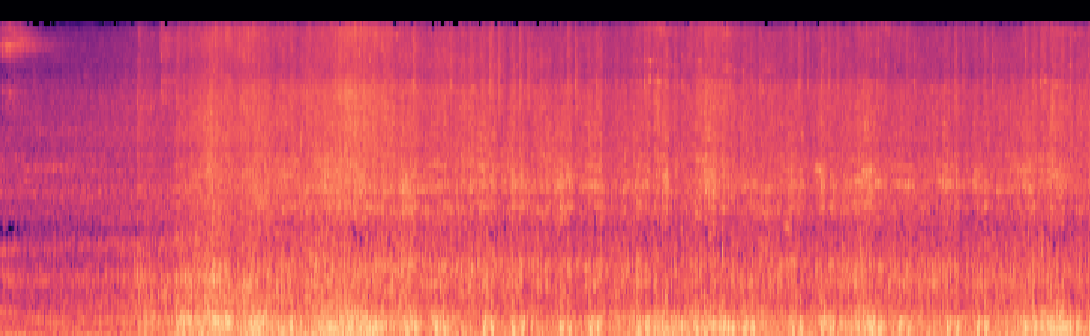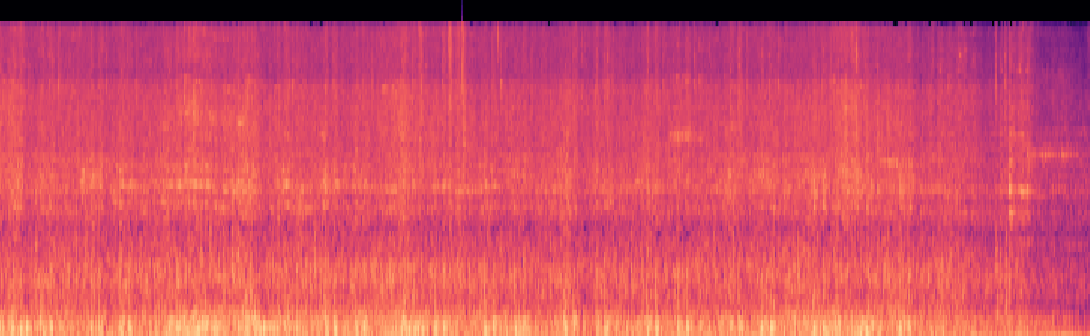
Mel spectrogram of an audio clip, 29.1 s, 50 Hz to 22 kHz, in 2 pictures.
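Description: Express train hauled by a WAP-7 electric locomotive passing at speed: the rush of coaches with rhythmic wheel clatter over the rail joints, loud from about two seconds in and dropping off as the last coach moves away near the end.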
